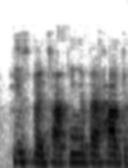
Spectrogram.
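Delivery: ordinary delivery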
